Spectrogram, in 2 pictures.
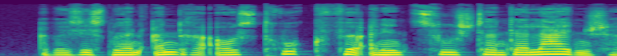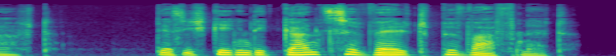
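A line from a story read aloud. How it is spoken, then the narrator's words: Embarrassed. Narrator (German): sagte Ulrich verlegen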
